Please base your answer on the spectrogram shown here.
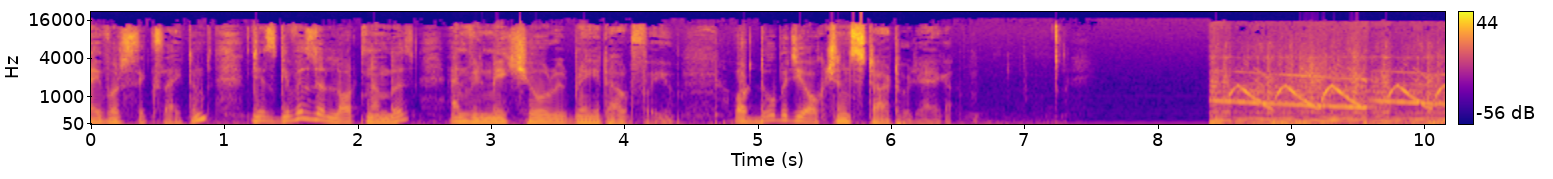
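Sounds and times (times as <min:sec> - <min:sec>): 
speech: 0:00.0 - 0:06.7, 0:08.4 - 0:10.1
police car siren wailing: 0:08.4 - 0:10.1.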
